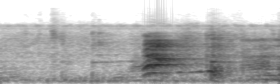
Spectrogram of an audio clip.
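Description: A short, loud cry about a second in, followed by a shorter one, over the faint hits of a badminton rally.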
